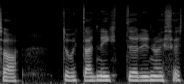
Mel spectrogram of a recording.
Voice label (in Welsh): "neidr", Welsh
